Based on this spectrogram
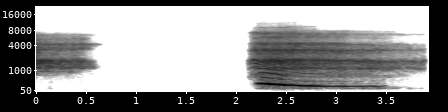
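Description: A deep belly breath: a brief audible inhale, a silent pause, then a long exhale through the mouth with a low voiced sigh that sinks slightly in pitch and slowly fades.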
